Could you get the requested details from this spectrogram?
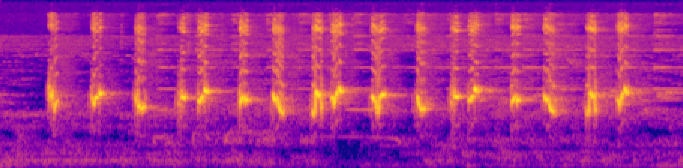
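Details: A breeding-condition female sooty-headed bulbul summons a male with a brisk sequence of loud, slurred chirps. There are about four notes per second, some paired into quick doublets, in an otherwise quiet setting.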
